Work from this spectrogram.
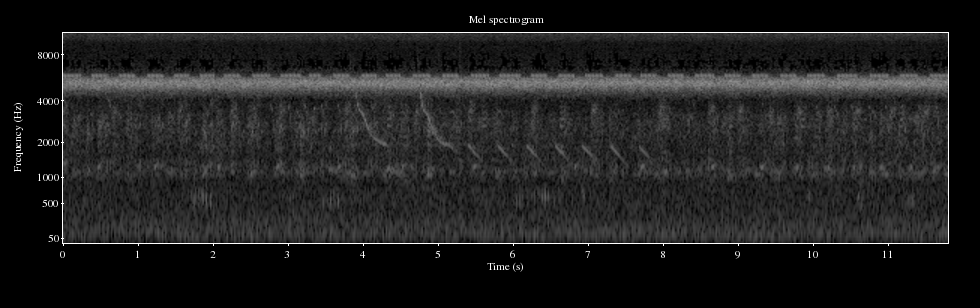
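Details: A dense cricket chorus at twilight: one continuous high shrill tone dominates, with soft pulsing chirps below and a pair of descending whistles followed by a run of short falling notes.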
